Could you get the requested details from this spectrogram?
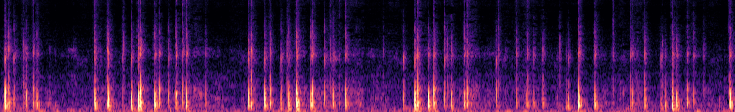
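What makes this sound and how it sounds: Long-nailed fingers scratch and tap the printed cardboard cover of a Jungle Book hardcover lying flat, near the spine. Quick bursts of dry, sharp clicks come in uneven clusters, with a soft scratchy rustle between them and very little ring after each tap.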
